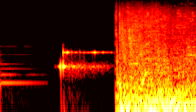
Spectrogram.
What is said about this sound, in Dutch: Explosie in het flatgebouw waarbij een vrouwelijke rechercheur is omgekomen.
